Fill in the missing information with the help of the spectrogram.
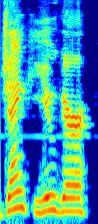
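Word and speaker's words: Cenk Uygur: else's bird of prey is pronounced Janki ogre he is part of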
